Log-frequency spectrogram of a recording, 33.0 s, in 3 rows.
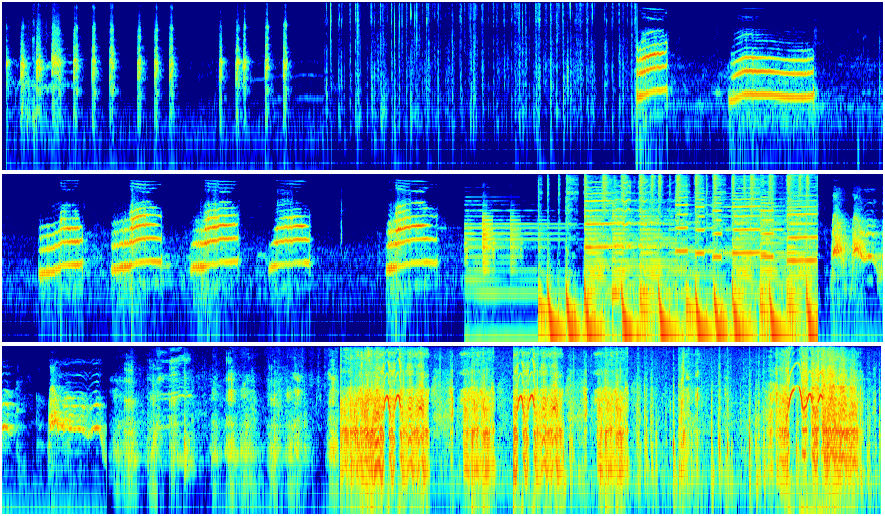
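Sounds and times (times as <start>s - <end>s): hens clucking: 0.0s - 5.4s, 26.2s - 33.0s
faint scratchy crackling: 4.0s - 8.0s.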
